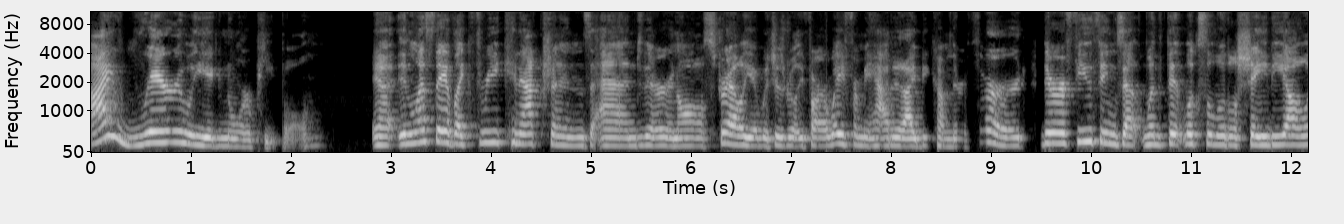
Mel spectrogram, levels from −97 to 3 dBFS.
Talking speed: 205 wpm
